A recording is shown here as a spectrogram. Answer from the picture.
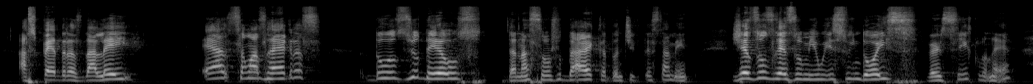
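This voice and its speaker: Her voice sits fairly high for a woman, bright and sharp in tone with vocal fry, and her lively intonation moves at a moderate pace. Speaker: preacher. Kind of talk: sermon. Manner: halting.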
